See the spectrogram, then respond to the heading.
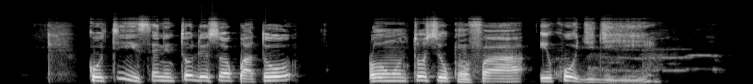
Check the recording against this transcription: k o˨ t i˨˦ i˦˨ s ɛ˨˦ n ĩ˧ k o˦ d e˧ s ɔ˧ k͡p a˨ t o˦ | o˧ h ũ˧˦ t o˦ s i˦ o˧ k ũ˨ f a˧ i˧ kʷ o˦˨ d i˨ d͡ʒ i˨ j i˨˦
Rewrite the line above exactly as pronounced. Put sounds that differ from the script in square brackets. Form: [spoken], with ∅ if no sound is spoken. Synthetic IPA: k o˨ t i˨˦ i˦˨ s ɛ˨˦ n ĩ˧ [t] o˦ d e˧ s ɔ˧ k͡p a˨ t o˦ | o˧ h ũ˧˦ t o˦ s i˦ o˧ k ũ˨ f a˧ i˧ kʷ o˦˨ [d͡ʒ] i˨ d͡ʒ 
